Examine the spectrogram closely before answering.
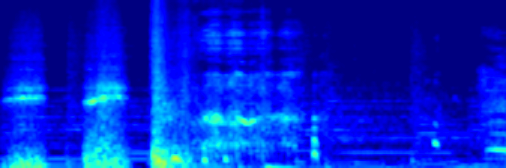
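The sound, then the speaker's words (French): A person tries to whistle a song's melody live on air but mostly produces breathy, airy puffs with only brief, wavering hints of pitch, a few short bursts that never settle into a tune. “Ok, bon, bah je sifflerai pas du coup.”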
